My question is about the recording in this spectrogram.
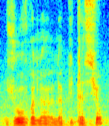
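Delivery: ordinary talk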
